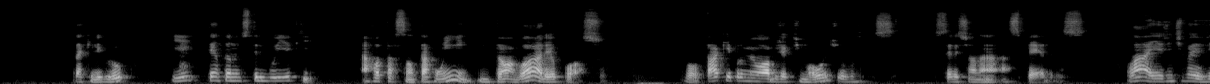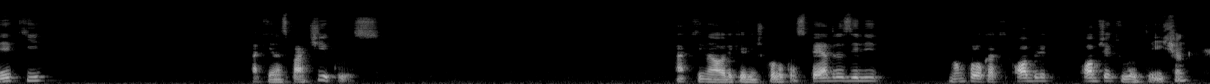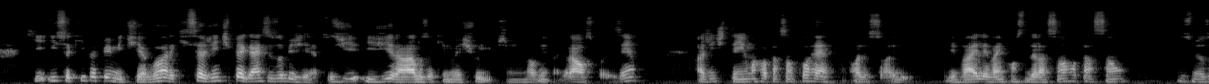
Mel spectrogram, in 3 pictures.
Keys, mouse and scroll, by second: 4.0 shift+middle click, 5.0 ctrl+shift+middle click, 6.2 ctrl+Tab, 7.0 ctrl+click, 8.3-8.9 shift+middle drag, 9.0-10.0 ctrl+shift+middle drag, 10.3-11.0 ctrl+drag, 12.1 middle click, 13.1 click, 15.6 middle click, 16.5 middle click, 17.0-19.5 middle drag, 21.4 click, 24.8-25.6 drag, 28.1 r, 28.6 y, 29.3 9, 29.4 0, 30.2 click, 31.0 ctrl+middle click, 32.4 r.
